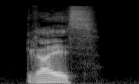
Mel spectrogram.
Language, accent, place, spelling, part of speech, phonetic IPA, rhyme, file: German, Germany, Berlin, Greis, noun, [ɡʀaɪ̯s], -aɪ̯s, De-Greis.ogg
- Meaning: old person, old man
